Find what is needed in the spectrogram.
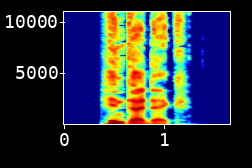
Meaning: afterdeck (of a ship or boat)
- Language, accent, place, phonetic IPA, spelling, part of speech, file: German, Germany, Berlin, [ˈhɪntɐˌdɛk], Hinterdeck, noun, De-Hinterdeck.ogg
